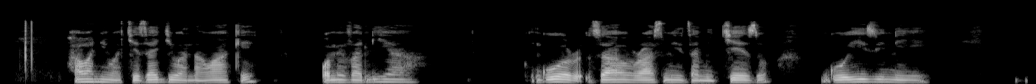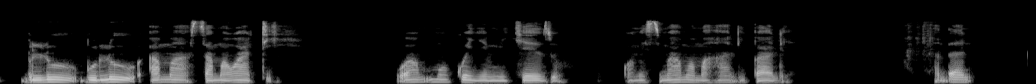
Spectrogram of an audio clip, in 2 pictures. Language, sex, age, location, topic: Swahili, male, 18-24, Kisumu, government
